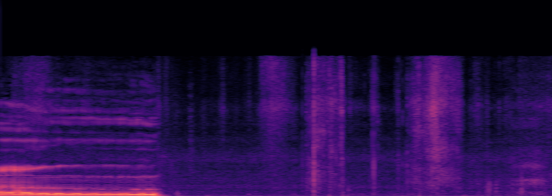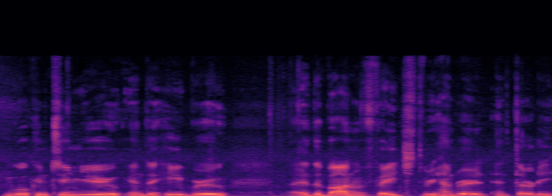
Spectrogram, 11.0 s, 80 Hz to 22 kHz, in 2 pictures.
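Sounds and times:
man chanting a prayer: 0:00.0 - 0:01.7.

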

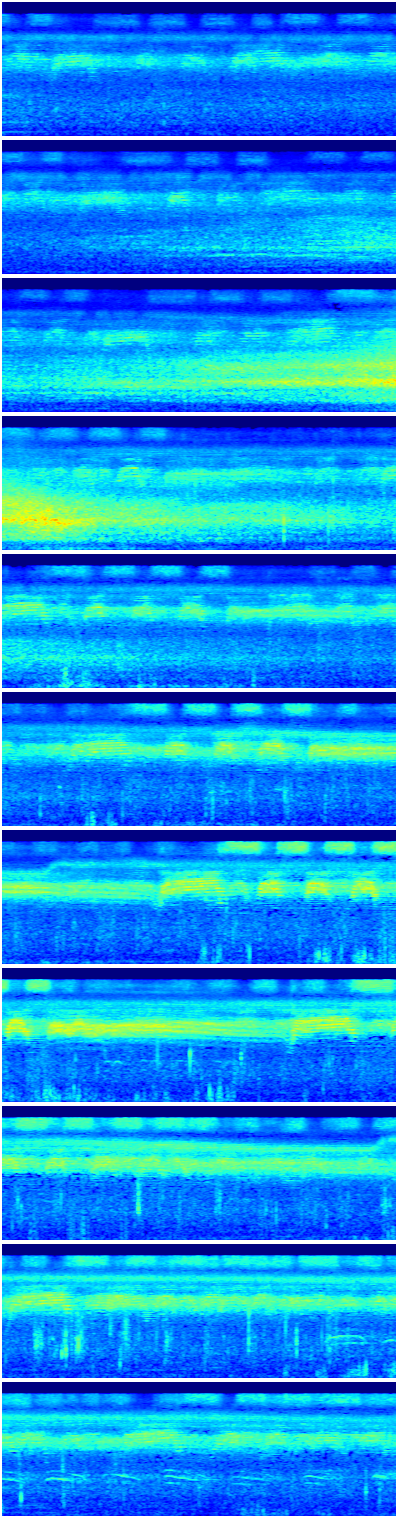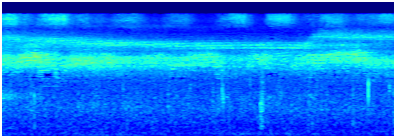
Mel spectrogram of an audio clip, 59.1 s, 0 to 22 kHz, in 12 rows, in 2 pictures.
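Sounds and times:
cicadas buzzing: 0:00.0 - 0:59.0
vehicle passing: 0:06.8 - 0:23.1.

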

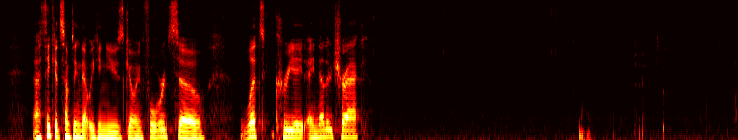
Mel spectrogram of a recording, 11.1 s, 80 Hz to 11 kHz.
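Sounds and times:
computer mouse clicks: 0:08.2 - 0:08.8.

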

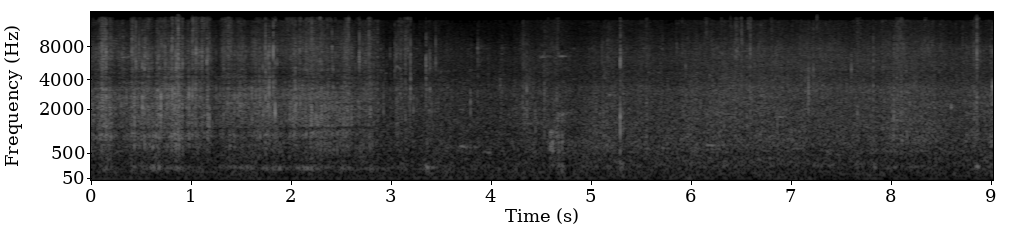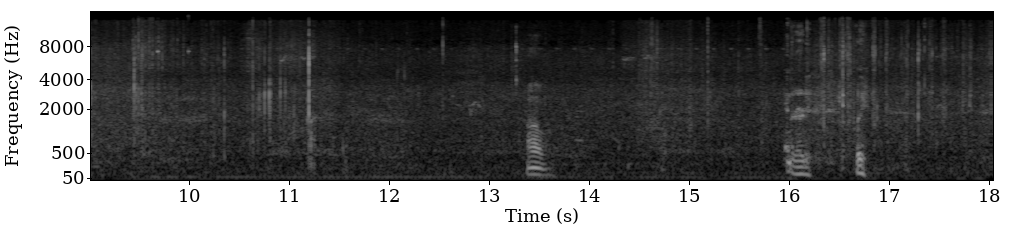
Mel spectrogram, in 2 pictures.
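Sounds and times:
newspaper crinkling and rustling: 0:00.0 - 0:11.4, 0:16.0 - 0:18.0.

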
